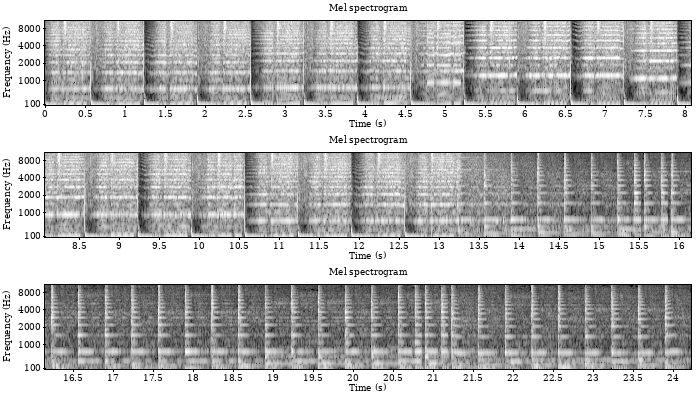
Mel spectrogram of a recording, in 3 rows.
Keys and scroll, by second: 15.1 ctrl+z, 16.4 ctrl+=, 17.8 ctrl+-, 21.5 ctrl+z.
